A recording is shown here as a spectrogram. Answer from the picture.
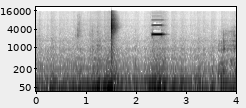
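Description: FNIRSI LC1020E LCR meter's buzzer giving a single short high-pitched beep as the resistor clipped into its test leads is measured and sorted within tolerance. A sharp click comes about a second before the beep.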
